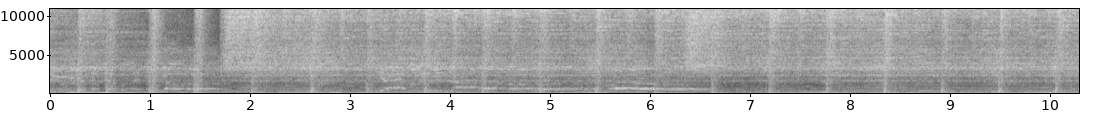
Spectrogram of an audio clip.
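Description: Rock band playing live: a drum kit keeps a steady beat under electric guitar and bass, and a woman sings a couple of melodic phrases in the first two-thirds, dropping out near the end.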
